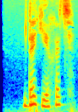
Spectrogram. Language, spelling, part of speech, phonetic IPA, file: Russian, доехать, verb, [dɐˈjexətʲ], Ru-доехать.ogg
- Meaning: to reach, to arrive (by horse or vehicle)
